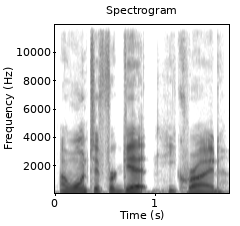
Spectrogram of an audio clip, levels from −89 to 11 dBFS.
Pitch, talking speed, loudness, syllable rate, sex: 140 Hz, 205 wpm, -18 LUFS, 4.7 syllables/s, male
